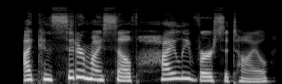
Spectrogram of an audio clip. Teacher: with versatile clearly the loudest clearest word in the sentence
